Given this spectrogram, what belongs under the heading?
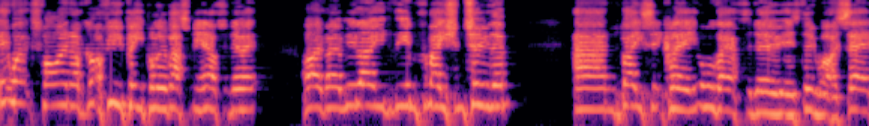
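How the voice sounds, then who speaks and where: Fairly even in intonation, a man talks at a fairly quick pace in a high pitch. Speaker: horse racing YouTuber. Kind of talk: solo video analysis. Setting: home recording, window shut. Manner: casual.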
